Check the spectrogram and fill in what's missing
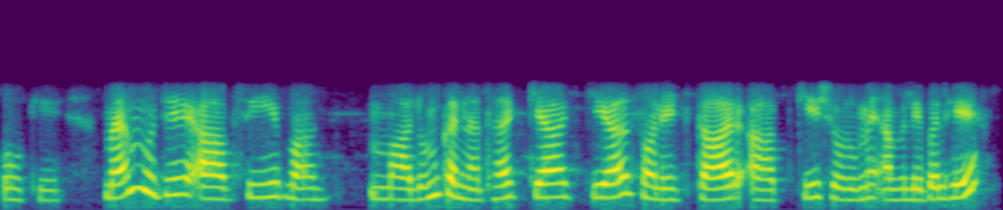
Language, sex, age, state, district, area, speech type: Urdu, female, 18-30, Delhi, East Delhi, urban, conversation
